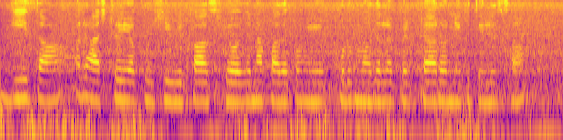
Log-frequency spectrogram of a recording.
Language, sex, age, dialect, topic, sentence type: Telugu, female, 18-24, Southern, agriculture, statement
